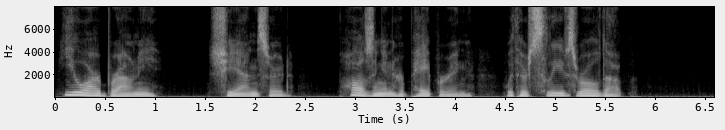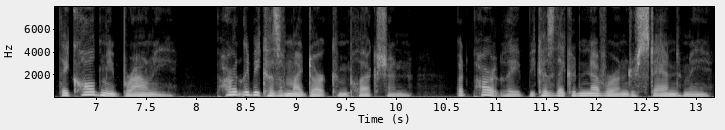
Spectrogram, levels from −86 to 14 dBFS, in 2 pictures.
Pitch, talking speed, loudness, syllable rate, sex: 150 Hz, 140 wpm, -18 LUFS, 5.2 syllables/s, female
